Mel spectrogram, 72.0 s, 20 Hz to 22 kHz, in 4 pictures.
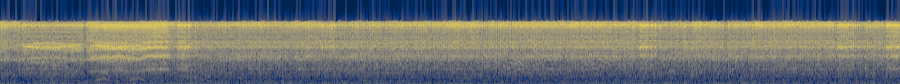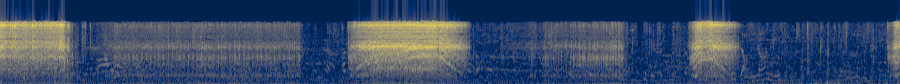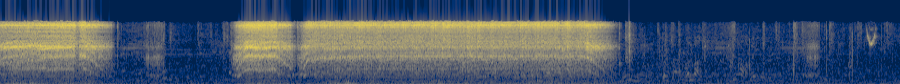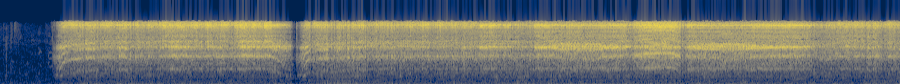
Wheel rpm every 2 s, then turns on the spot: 160, 180, 200, 200, 200, 200, 200, 200, 200, 130, 20, 20, 50, 110, 10, 10, 20, 10, 140, 30, 60, 160, 200, 180, 20, 0, 0, 30, 190, 170, 160, 200, 200, 200, 200, 200.
20-24 28-30 38-40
